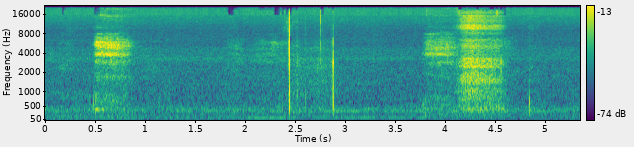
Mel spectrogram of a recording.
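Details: Infant hiccups: soft sniffing breaths with two sharp, brief catches in the middle, in a quiet room.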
